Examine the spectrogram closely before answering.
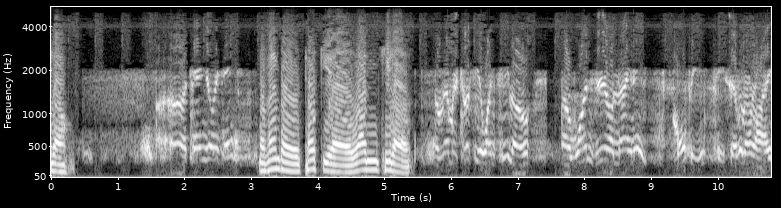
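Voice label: upper sideband 21MHz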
